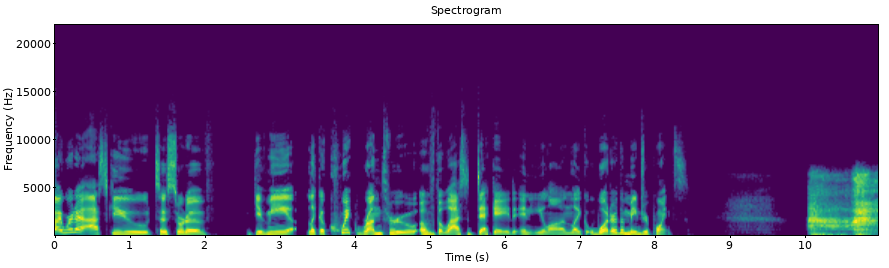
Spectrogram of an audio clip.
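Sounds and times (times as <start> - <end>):
speech: 0.0 - 8.5, 10.0 - 10.9
deep breath: 8.8 - 10.9.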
